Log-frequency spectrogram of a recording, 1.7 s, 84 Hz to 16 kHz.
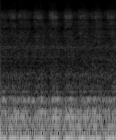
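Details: Freshly rebuilt LS V8, exhaust unhooked, cold at first: oil pressure 50 psi cold, voltage 14.2, AFR leaned out and in learn mode. Deep, steady, loping open-exhaust rumble with no knocks or ticks while warming up; normal idle.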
